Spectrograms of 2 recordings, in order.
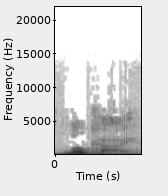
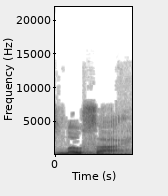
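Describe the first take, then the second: First: It is pronounced the classical Latin way. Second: It is pronounced the American way. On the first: The speaker calls it right. "The correct Latin pronunciation is loci" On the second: The speaker calls it wrong. "that's how Americans pronounce it"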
